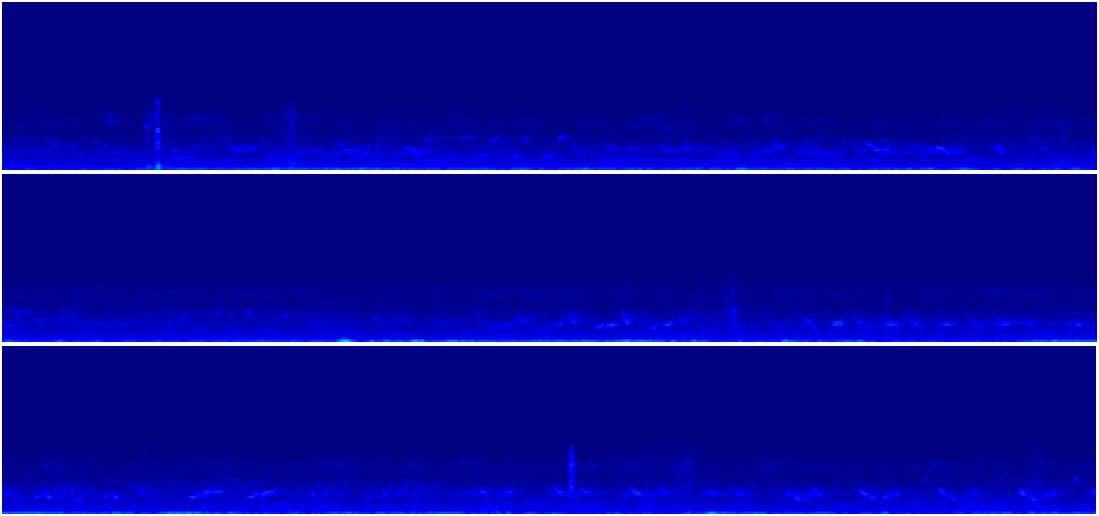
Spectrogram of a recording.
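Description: Outdoor ambience of birds chirping and calling throughout, over a steady low rumble, with a single sharp knock about eleven seconds in.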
